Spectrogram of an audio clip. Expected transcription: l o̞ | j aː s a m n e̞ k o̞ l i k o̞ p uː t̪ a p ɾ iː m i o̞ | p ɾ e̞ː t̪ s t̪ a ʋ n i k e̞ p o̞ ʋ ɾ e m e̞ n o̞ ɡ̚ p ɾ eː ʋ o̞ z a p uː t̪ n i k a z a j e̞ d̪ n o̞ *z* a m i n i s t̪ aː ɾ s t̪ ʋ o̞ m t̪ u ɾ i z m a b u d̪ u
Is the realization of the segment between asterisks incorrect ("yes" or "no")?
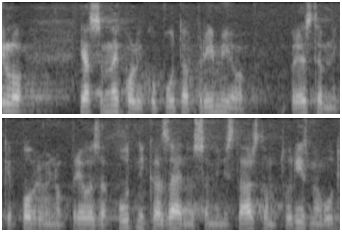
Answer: yes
